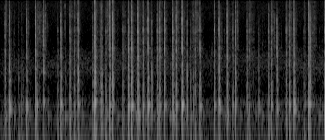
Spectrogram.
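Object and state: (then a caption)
Cardboard box with plastic window, tapped. A small, hollow cardboard The Flash Funko Pop box with a clear plastic window and the figure inside is held and tapped with fingertips and nails on its sides and window. A quick, uneven run of dozens of soft, dry taps and clicks is heard, each with a hollow low-mid body and almost no ring.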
